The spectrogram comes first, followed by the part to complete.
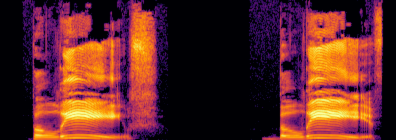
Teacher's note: The first syllable is shorter, quieter, and lower in pitch, with less exaggerated mouth movement. The second syllable is longer, louder, and higher in pitch, with more obvious mouth movement. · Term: stressing the second syllable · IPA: /i/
